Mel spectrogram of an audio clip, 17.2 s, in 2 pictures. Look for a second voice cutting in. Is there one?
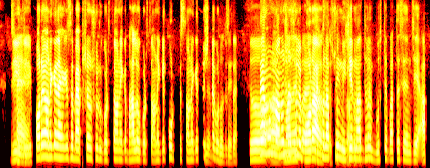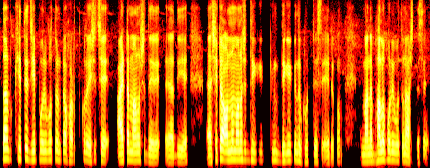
Yes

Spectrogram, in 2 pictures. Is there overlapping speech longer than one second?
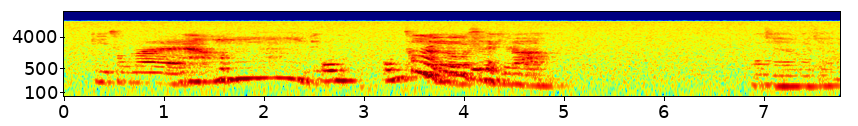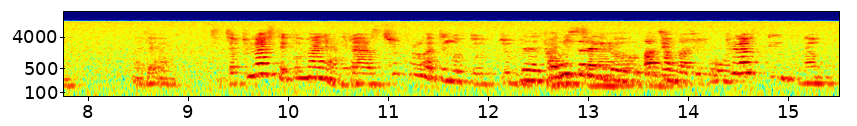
Yes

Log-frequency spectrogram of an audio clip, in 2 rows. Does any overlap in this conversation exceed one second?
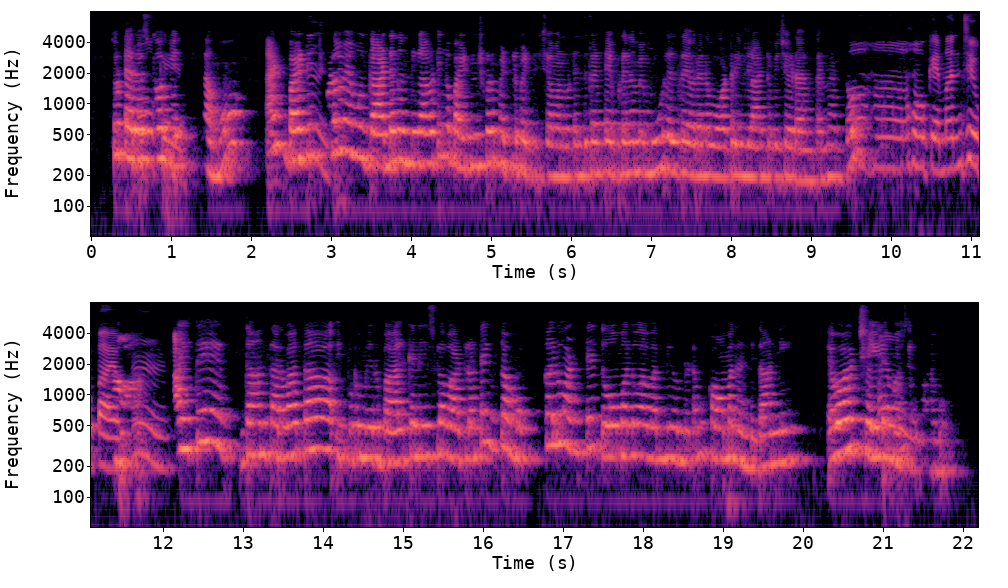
No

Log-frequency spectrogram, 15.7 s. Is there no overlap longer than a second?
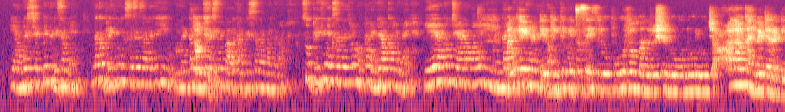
No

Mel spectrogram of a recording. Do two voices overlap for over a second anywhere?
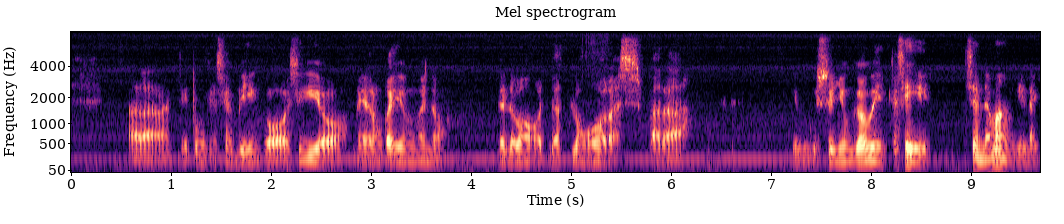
No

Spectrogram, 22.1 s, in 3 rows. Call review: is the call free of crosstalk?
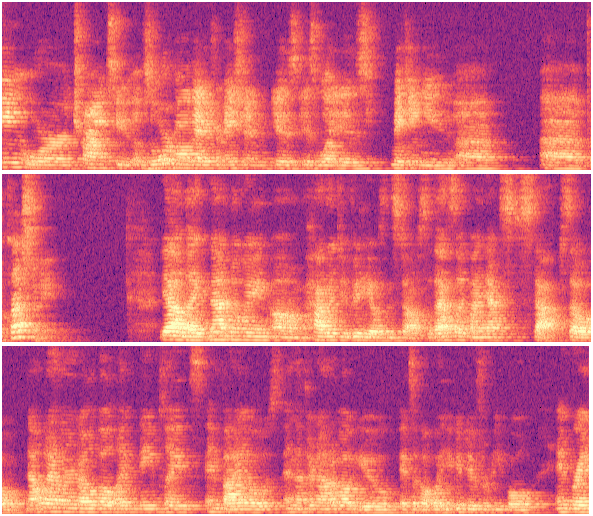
Yes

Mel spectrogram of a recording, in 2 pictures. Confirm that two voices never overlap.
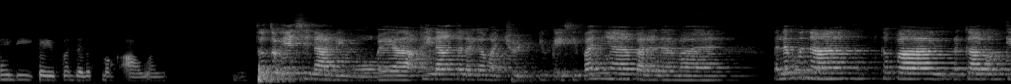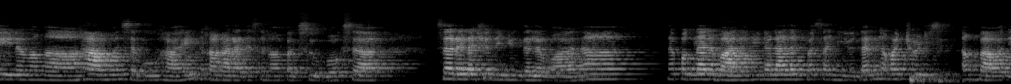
Yes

